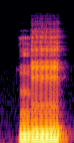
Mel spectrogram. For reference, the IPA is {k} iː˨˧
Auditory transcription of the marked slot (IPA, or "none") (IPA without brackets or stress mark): ŋ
